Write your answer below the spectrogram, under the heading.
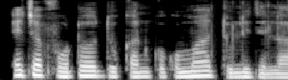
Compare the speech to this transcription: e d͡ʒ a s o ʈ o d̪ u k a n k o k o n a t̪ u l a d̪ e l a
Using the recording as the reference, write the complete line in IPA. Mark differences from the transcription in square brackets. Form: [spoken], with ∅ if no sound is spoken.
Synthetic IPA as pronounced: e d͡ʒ a [f] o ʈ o d̪ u k a n k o k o [m] a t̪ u l [i] d̪ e l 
